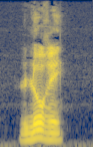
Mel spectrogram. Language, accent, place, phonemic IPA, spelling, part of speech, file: French, France, Paris, /ɔ.ʁe/, orée, noun, Fr-orée.ogg
- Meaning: edge, border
